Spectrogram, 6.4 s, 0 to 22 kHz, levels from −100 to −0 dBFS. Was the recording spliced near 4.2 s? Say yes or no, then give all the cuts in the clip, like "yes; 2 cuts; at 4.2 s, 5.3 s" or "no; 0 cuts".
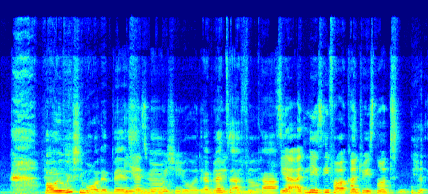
yes; 1 cut; at 4.2 s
